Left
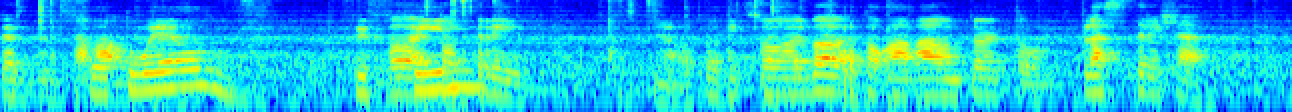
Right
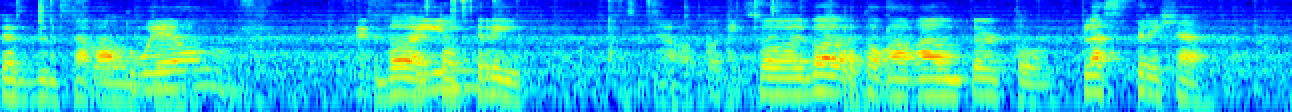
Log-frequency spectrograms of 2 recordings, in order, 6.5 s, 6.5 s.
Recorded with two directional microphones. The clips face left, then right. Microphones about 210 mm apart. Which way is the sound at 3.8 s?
20° right (ahead or behind).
